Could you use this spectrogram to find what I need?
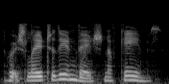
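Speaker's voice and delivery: ordinary delivery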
